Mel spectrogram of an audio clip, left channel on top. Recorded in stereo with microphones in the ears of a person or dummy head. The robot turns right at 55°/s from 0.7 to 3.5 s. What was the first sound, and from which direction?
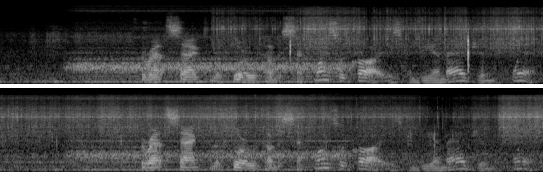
A man speaking, 100° right.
